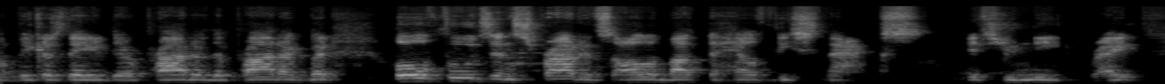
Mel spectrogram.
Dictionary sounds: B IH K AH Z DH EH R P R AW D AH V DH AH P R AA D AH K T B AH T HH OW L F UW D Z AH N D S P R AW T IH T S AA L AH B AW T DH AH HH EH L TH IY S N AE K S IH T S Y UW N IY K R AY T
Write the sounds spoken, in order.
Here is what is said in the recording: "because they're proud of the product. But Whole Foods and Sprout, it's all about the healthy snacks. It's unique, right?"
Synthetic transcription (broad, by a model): B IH K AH Z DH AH R P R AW D AH V DH AH P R AA D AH K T B AH T HH OW L F UW D Z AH N S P R AW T IH T S AA L AH B AW T DH AH HH EH L TH IY S N AE K S IH T S Y UW N IY K R AY T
